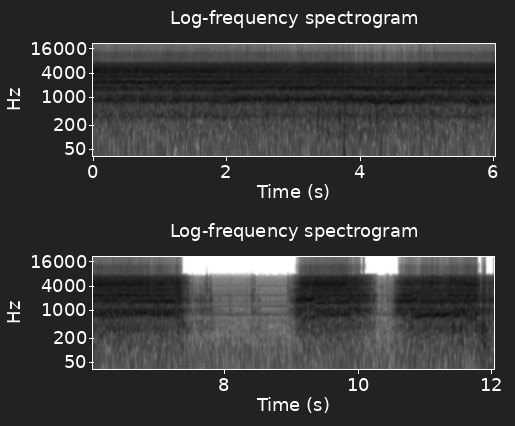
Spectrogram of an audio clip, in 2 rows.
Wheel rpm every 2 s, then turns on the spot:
210, 220, 210, 110, 70, 110.
none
